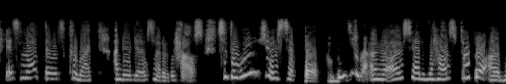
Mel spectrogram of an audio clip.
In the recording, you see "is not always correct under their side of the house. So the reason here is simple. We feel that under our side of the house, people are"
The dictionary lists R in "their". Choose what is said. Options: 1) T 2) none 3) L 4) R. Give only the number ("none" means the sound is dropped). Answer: 3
